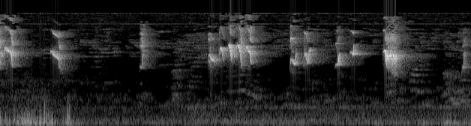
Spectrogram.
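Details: Vigorously singing male long-tailed shrike giving scattered scratchy, buzzy notes and short clustered bursts at irregular intervals, with some low thumping and steady background rumble.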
